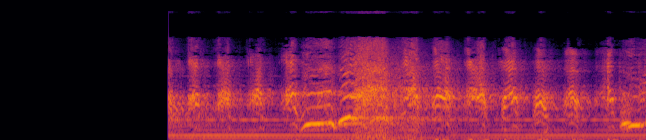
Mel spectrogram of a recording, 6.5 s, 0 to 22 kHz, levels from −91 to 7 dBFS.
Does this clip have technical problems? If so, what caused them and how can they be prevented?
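Yes. The clip has a cut-off start: it opens with digital silence until 1.69 s, where the sound begins abruptly partway through, with no natural attack or fade-in. Capture or streaming started late and missed the opening. Prevent it by starting recording before the source begins and keeping a short pre-roll buffer.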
